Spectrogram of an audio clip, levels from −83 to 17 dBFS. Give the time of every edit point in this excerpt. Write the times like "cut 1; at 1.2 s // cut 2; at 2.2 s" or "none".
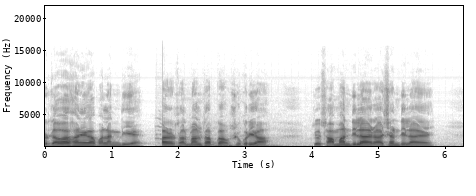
cut 1; at 1.6 s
